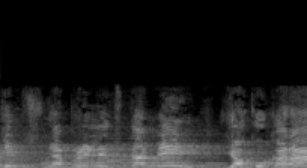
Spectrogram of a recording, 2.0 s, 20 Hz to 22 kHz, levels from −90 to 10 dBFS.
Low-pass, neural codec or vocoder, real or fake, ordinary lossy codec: 10.8 kHz; none; real; MP3, 64 kbps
